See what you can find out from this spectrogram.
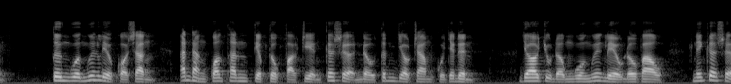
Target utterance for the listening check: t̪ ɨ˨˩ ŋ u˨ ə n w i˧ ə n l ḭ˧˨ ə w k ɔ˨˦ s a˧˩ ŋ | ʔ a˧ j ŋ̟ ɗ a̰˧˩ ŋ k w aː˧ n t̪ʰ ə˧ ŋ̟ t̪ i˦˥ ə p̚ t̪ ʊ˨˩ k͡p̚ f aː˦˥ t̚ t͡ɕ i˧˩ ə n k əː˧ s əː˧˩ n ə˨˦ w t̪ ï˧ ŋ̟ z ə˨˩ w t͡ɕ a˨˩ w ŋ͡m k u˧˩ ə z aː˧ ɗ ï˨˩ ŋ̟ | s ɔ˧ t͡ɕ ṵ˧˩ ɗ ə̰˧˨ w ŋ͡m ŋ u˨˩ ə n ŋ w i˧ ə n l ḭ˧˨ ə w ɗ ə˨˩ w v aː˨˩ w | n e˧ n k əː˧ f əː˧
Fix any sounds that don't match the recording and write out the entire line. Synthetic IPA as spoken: t̪ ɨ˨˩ ŋ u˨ ə n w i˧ ə n l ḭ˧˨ ə w k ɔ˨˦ s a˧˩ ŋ | ʔ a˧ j ŋ̟ ɗ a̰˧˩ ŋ k w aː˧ n t̪ʰ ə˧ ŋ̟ t̪ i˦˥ ə p̚ t̪ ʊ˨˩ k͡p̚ f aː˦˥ t̚ t͡ɕ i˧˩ ə n k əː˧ s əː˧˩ n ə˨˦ w t̪ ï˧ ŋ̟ z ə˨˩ w t͡ɕ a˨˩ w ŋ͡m k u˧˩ ə z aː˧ ɗ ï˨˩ ŋ̟ | z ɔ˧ t͡ɕ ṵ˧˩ ɗ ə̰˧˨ w ŋ͡m ŋ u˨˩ ə n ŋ w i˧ ə n l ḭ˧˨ ə w ɗ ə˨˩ w v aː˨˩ w | n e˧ n k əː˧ s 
